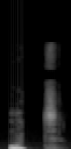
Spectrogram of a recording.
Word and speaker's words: août: And then here, two options, because, well, two options are acceptable in French. The first one, you don't pronounce the final T. Ou. Ou. Ou. Second one, you pronounce it. Août.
